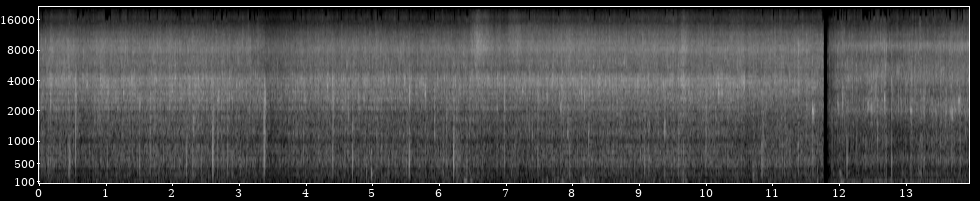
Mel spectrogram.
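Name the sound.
tengra fish frying and spattering in oil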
